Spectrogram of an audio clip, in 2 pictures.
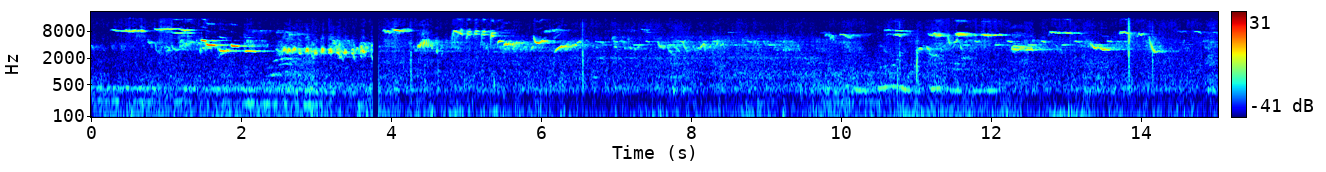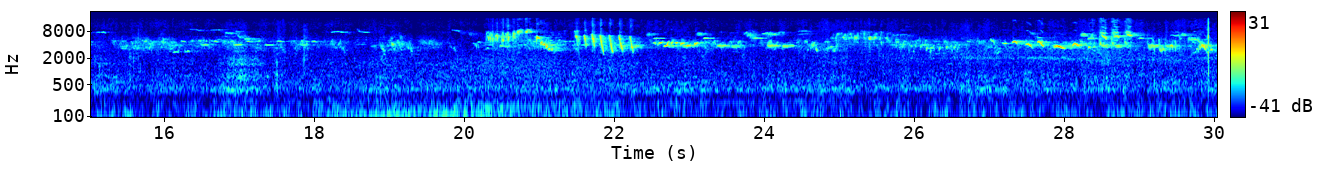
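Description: Birds chirping and singing in many short, high calls and trills, loudest about two seconds in, over faint outdoor background noise.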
